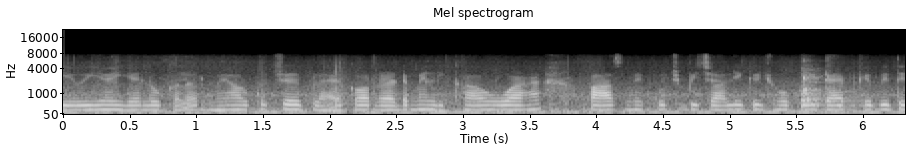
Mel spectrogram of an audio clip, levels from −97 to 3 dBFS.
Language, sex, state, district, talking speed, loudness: Hindi, female, Punjab, Pathankot, 245 wpm, -21 LUFS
